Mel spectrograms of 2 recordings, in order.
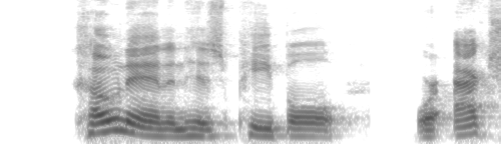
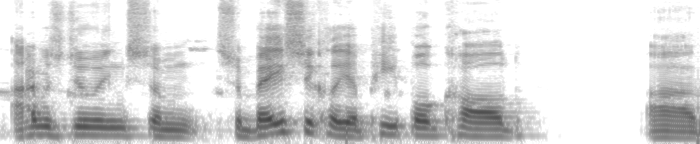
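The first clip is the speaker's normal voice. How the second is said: usual speaking voice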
